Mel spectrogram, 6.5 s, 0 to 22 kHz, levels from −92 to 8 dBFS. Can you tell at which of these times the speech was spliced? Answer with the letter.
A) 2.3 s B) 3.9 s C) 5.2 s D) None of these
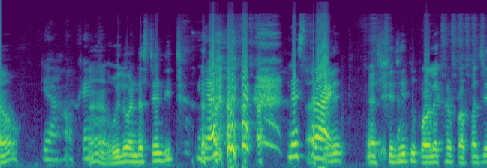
D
